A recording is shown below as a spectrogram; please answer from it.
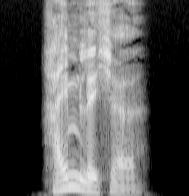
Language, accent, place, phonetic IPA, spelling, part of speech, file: German, Germany, Berlin, [ˈhaɪ̯mlɪçə], heimliche, adjective, De-heimliche.ogg
- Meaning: inflection of heimlich: 1. strong/mixed nominative/accusative feminine singular 2. strong nominative/accusative plural 3. weak nominative all-gender singular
